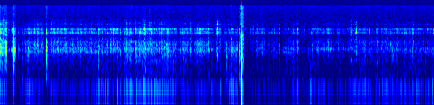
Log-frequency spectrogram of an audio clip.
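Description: The end of a hand-plane stroke across a board held in a vise at the very start. Then a steady low hum, with one sharp knock about three seconds in.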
